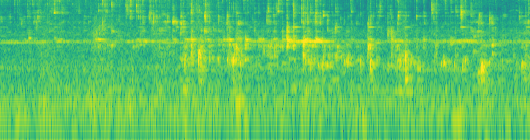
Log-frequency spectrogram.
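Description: Wine poured slowly into a glass, a faint, thin trickle with small drips and splashes running steadily throughout, quiet and close.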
